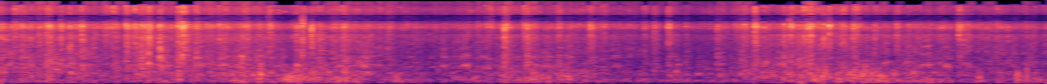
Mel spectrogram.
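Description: Pigeons in a coop cooing in a low, soft murmur amid busy background noise and rustling, steady over several seconds with no talking.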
